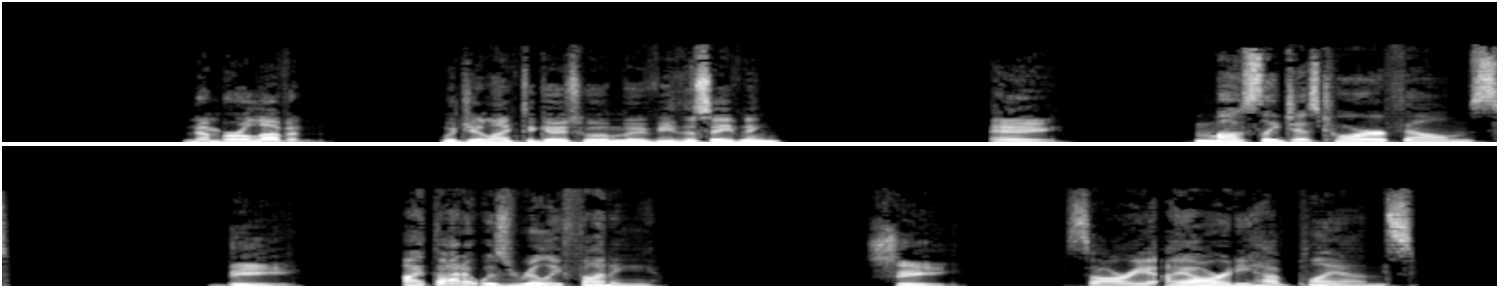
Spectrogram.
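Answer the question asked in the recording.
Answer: C: Sorry, I already have plans.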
